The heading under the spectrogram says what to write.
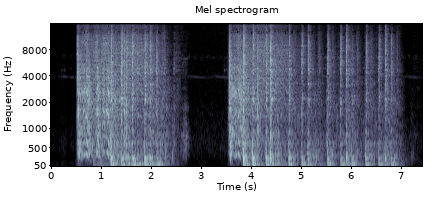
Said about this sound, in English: I not want to, but I must take motorcycle. Now. Start motorcycle again.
